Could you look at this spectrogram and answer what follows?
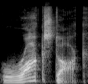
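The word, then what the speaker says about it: Wrockstock: Festival which they call rockstock which is spelled with a silent w at the beginning oh and speaking of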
